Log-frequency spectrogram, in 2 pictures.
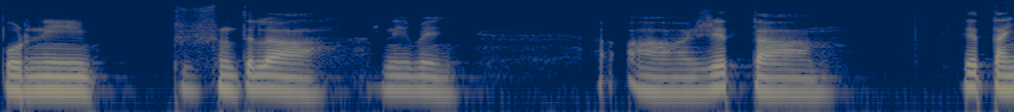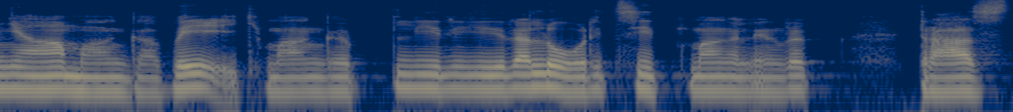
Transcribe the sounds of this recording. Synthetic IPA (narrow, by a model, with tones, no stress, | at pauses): po˧ɾni˧ | ʂu˧nt̪e˦la˧ | ɾni˧be˧ɲ | a˧a˧ʒe˦t̪a˧ | ʒe˦t̪a˧ɲa˧ma˧ŋɡa˨be˦˨kʲma˧ŋɡa˧li˧ɾi˦ɾa˦lo˧ɾi˦t͡si˧t̪ma˧ŋɡa˧lḛ˨˧nɾa˦k | t̪ɾa˧s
